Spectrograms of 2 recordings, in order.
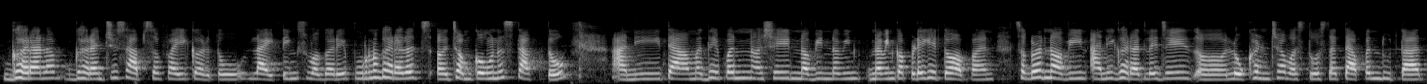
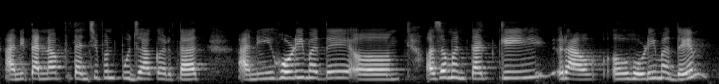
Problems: constant background noise, background conversations at intervals, echo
